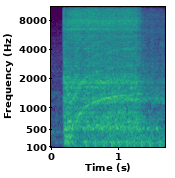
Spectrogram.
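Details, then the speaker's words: Toro 524 snowblower with newly installed electric starter, plugged in with engine switched off: strong, even whir spinning the engine briskly, no grinding and breaker not tripping; starter engaging properly, repair successful. "Sounds good. It's not throwing the breaker, spinning the engine over."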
